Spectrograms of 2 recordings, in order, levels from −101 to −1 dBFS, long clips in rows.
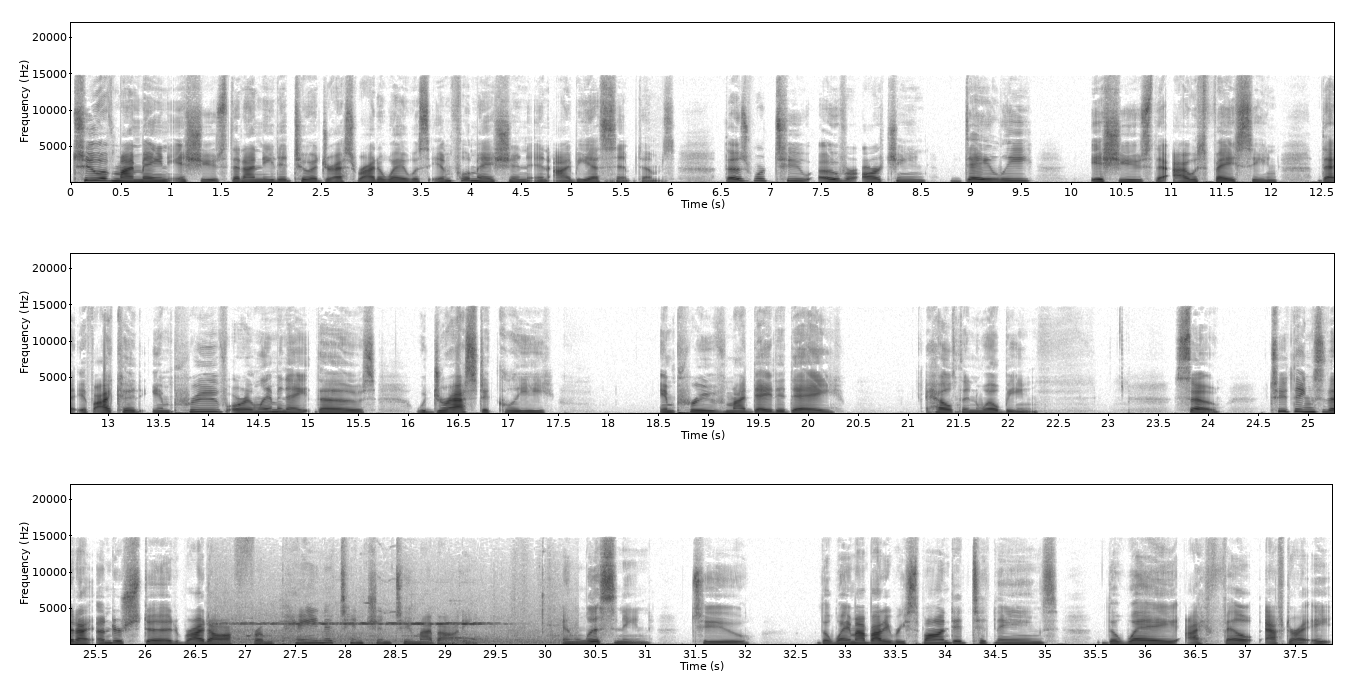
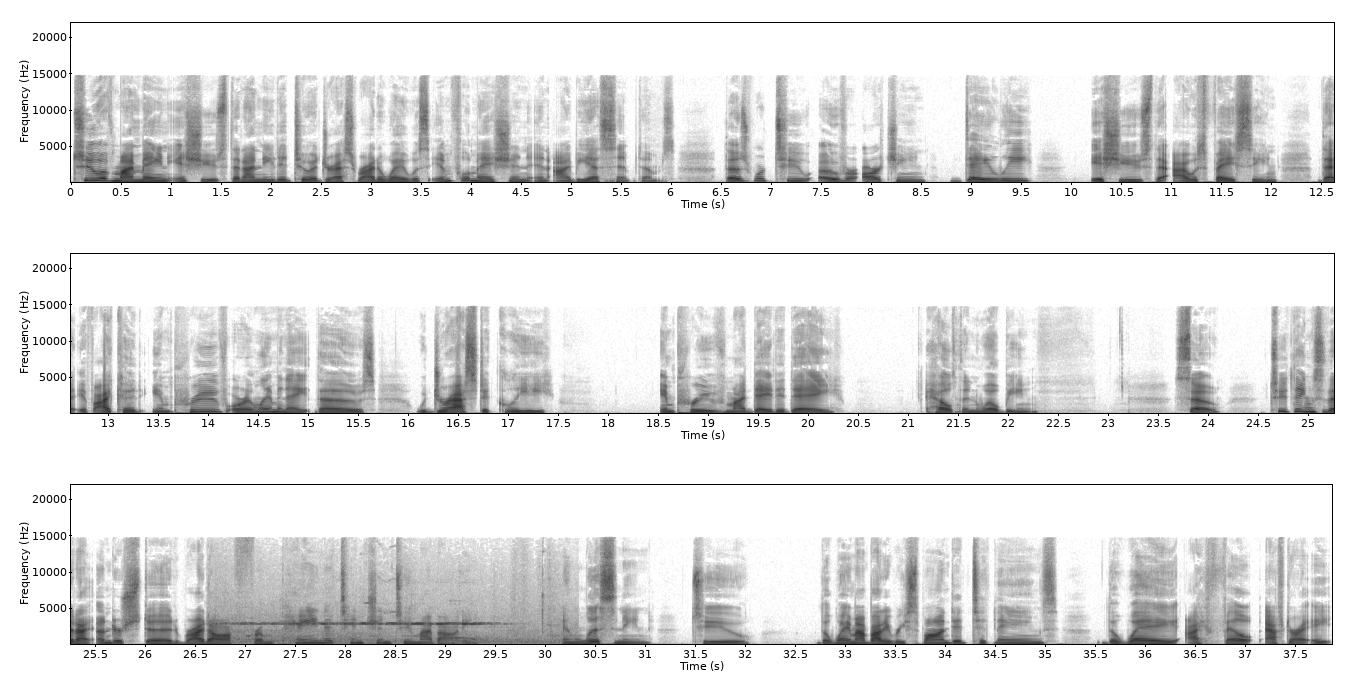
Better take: neither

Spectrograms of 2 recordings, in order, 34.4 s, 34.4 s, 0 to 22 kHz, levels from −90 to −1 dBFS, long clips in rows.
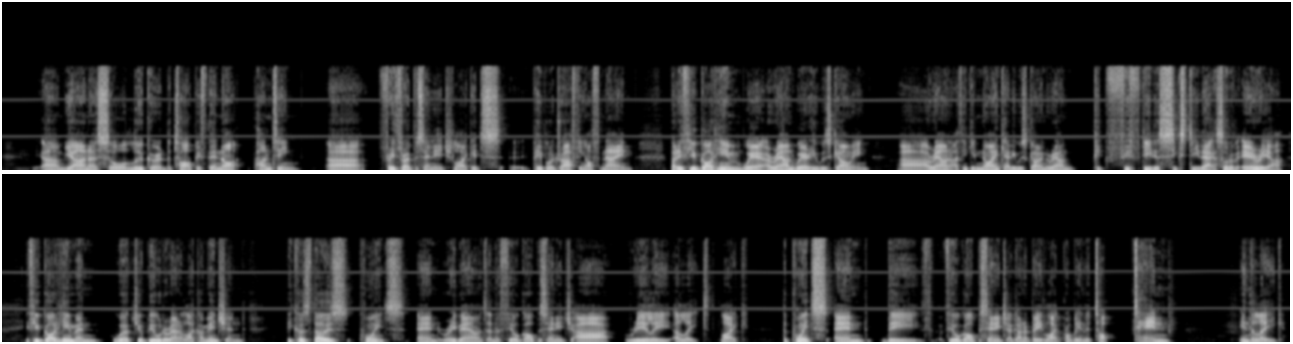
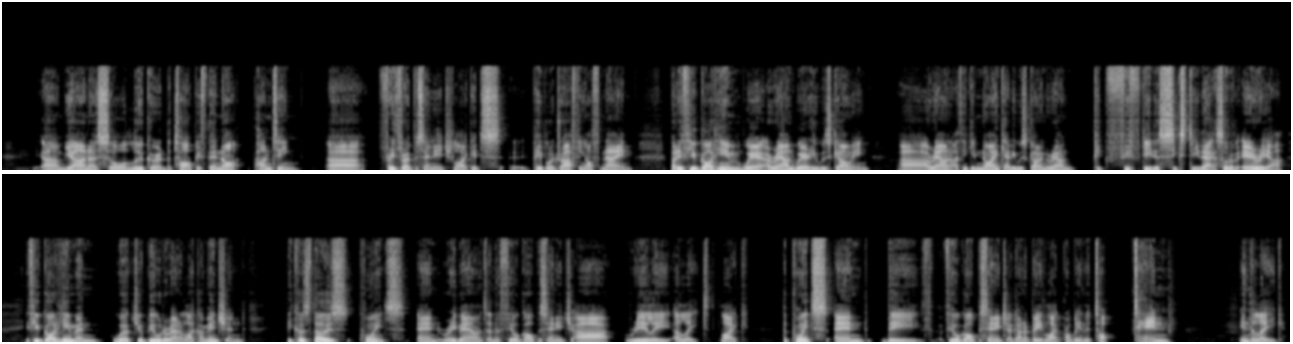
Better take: second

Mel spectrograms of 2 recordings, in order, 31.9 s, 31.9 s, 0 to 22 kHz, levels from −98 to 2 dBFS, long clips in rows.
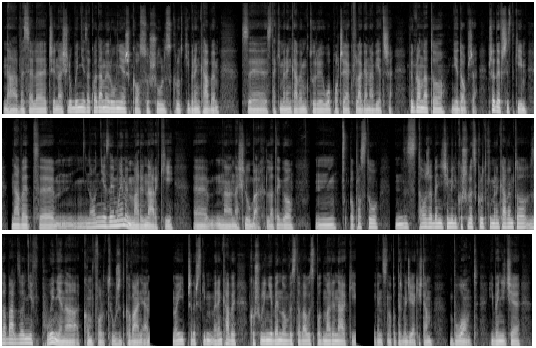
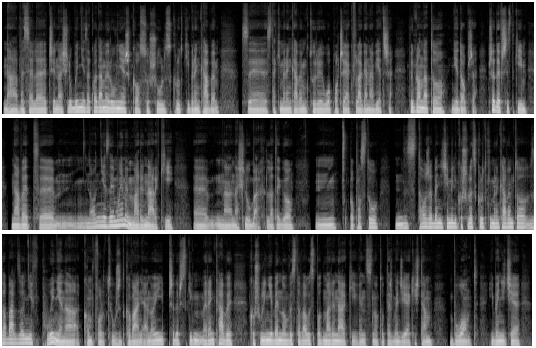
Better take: second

